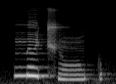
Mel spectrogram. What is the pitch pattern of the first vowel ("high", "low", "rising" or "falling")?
high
